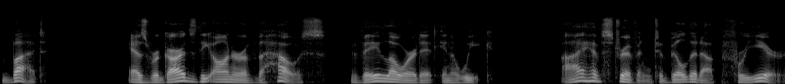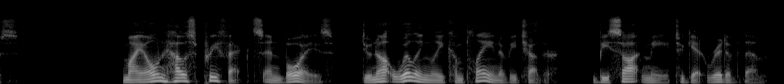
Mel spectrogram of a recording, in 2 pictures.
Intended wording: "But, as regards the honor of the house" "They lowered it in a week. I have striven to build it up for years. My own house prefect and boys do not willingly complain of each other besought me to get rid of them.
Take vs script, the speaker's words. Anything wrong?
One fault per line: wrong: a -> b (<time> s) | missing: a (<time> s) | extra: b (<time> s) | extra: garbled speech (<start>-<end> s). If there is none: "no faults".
wrong: prefect -> prefects (9.8 s)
